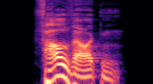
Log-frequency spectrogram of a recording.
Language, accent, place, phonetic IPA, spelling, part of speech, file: German, Germany, Berlin, [ˈfaːɐ̯ˌvɛʁkn̩], Fahrwerken, noun, De-Fahrwerken.ogg
- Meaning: dative plural of Fahrwerk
